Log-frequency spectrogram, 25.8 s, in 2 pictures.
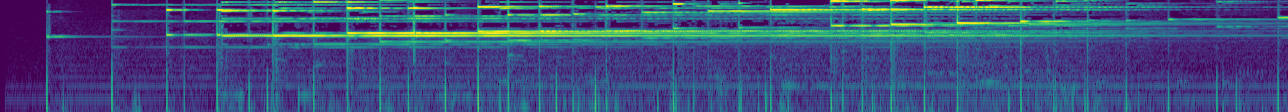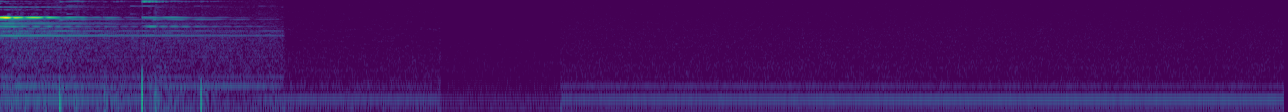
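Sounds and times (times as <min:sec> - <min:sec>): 
chime: 0:00.5 - 0:15.6.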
